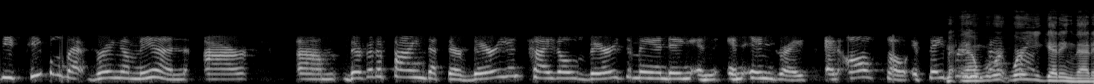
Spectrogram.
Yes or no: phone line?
yes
